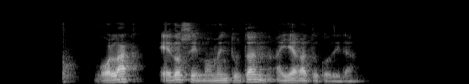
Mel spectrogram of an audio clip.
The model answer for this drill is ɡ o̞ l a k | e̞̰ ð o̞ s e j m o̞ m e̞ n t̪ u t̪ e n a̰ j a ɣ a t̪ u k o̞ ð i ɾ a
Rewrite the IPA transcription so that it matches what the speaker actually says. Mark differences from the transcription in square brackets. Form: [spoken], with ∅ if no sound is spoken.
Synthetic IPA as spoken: ɡ o̞ l a k | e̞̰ ð o̞ s e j m o̞ m e̞ n t̪ u t̪ [a] n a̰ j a ɣ a t̪ u k o̞ ð i ɾ a

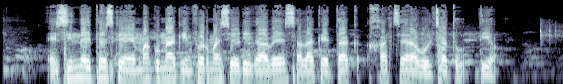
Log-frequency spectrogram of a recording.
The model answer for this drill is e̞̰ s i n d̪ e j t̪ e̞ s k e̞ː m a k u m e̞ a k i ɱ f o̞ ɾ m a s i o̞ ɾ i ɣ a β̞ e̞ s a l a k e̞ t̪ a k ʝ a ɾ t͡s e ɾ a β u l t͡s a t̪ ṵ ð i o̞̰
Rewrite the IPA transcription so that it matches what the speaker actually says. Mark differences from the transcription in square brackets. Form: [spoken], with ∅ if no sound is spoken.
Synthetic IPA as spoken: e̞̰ s i n d̪ [a] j t̪ e̞ s k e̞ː m a k u m e̞ a k i ɱ f o̞ ɾ m a s i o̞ ɾ i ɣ a β̞ e̞ s a l a k e̞ t̪ a k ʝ a ɾ t͡s e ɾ a β u l t͡s a t̪ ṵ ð i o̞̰

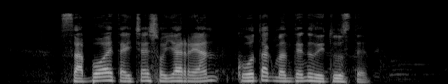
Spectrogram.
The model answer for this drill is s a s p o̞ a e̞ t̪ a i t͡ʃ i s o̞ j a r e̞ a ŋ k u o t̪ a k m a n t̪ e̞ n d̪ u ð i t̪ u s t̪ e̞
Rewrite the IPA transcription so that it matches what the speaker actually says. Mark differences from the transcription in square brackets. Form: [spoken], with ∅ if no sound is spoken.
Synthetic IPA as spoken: s a [∅] p o̞ a e̞ t̪ a i t͡ʃ [a] s o̞ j a r e̞ a ŋ k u o t̪ a k m a n t̪ e̞ n d̪ u ð i t̪ u s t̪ e̞

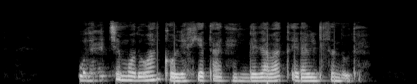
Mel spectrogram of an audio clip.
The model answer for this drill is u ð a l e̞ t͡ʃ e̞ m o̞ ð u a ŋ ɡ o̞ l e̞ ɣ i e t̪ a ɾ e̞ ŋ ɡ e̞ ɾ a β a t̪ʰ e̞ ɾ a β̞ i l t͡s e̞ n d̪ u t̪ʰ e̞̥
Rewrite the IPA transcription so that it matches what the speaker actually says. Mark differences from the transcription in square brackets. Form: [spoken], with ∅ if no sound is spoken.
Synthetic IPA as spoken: u ð a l e̞ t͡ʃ e̞ m o̞ ð u a ŋ [k] o̞ l e̞ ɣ i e t̪ a ɾ e̞ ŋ ɡ e̞ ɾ a β a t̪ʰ e̞ ɾ a β̞ i l t͡s e̞ n d̪ u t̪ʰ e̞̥

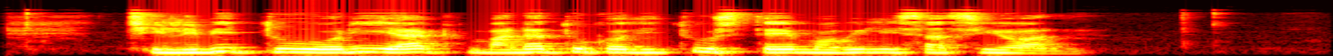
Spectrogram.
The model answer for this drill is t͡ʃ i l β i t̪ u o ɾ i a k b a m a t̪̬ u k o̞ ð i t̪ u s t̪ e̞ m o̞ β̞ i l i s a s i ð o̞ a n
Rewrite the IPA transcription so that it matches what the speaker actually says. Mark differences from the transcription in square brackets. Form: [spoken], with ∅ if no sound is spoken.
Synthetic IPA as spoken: t͡ʃ i l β i t̪ u o ɾ i a k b a [n] a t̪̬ u k o̞ ð i t̪ u s t̪ e̞ m o̞ β̞ i l i s a s i [∅] o̞ a n

